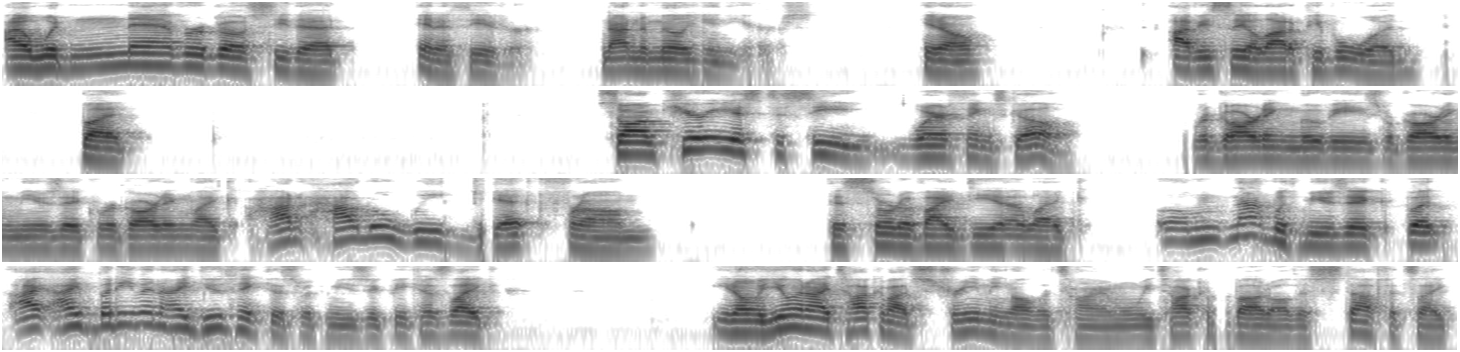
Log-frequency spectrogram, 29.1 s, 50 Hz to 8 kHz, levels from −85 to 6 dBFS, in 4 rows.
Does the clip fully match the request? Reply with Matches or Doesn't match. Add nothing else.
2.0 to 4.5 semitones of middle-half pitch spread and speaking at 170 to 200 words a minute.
Doesn't match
